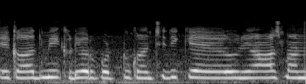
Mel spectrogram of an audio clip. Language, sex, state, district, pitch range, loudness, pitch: Rajasthani, male, Rajasthan, Churu, 300-315 Hz, -14 LUFS, 305 Hz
